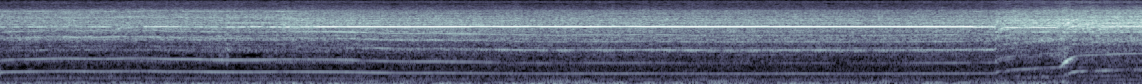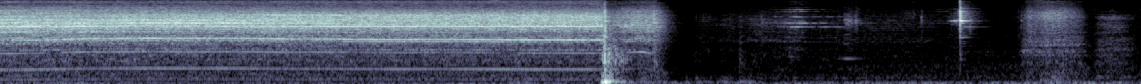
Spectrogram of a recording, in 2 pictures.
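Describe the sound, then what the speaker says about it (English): A loud, high whine of a spinning drill that shifts pitch partway through as the bit slips, then cuts off with a sharp clack followed by quieter handling noises. "That was the drill slipping."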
